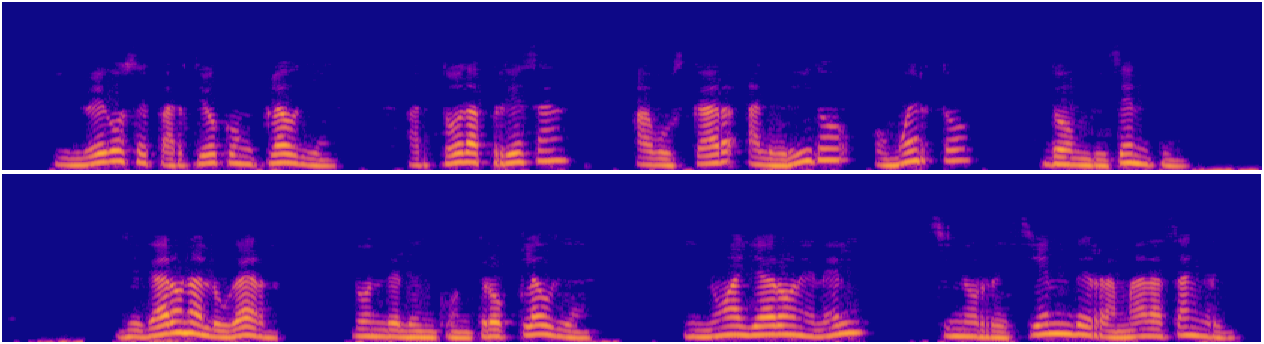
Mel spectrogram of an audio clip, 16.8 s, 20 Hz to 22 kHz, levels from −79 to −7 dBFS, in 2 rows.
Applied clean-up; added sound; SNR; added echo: none; none; none; none.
